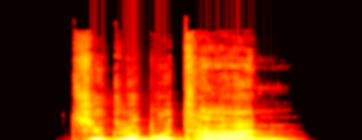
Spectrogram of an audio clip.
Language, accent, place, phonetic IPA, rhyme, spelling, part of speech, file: German, Germany, Berlin, [t͡syklobuˈtaːn], -aːn, Cyclobutan, noun, De-Cyclobutan.ogg
- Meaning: cyclobutane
